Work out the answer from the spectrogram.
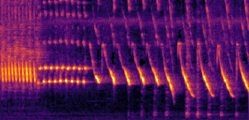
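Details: Canary singing a long roll as training song for young canaries: a short fast trill gives way to repeated sharp downslurred notes at about four per second.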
